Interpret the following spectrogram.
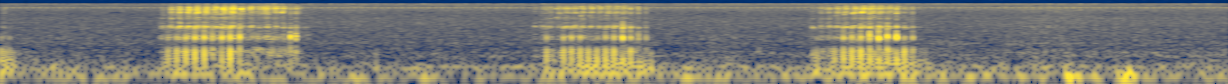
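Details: Cat making silly nose sounds indoors: three rattling, snore-like breaths about every one and a half seconds, each a buzzy wheeze of roughly half a second, with a low steady hum underneath.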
